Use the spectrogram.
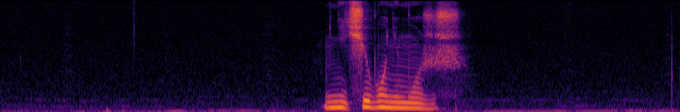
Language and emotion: Russian, angry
